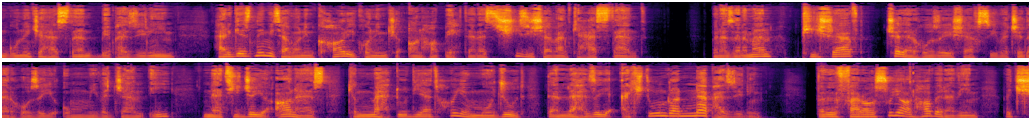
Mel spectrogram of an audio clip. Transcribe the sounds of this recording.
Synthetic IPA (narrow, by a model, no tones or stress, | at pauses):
ŋɡuːne̞cʰe̞ɦæst̪ænd̪̚be̞pʰæziːɾiːm | hæɾɟe̞zne̞miːt̪ʰævɒːniːmkʰɒːɾiːkʰo̞niːmcʰe̞ʔɒːnhɒːbe̞ht̪ʰæɾæz̥t͡ʃʰiːziːʃævænd̪̥cʲʰe̞ɦæst̪ænd̪̥ | b̥e̞næzæɾemæn | pʰiːʃɾæft̪ | t͡ʃʰe̞d̪æɾɦoːzejeʃæxsiːvæt͡ʃʰe̞d̪æɾhoːzejḛʔomuːmiːvæd͡ʒæmʔiː | næt̪ʰiːd͡ʒe̞jḛʔɒːnæst̪cʰe̞mæhd̪̥uːd̪iːjæt̪hɒːjemoːd͡ʒuːd̪d̪̥æɾlæhzeje̞ʔækʰt̪uːnrɒːnæpʰæzḭːɾḭːm | væbe̞fæɾɒːsuːjeɒːnɦɒːbe̞ɾæviːm | væt͡ʃʰ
